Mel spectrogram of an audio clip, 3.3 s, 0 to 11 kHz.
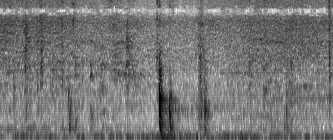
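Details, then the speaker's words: Mercedes-Benz 190 (W201) trunk lid springs after the fix: only soft low thumps as the lid opens and closes, no squeak at all. "вообще ничего не слышно"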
